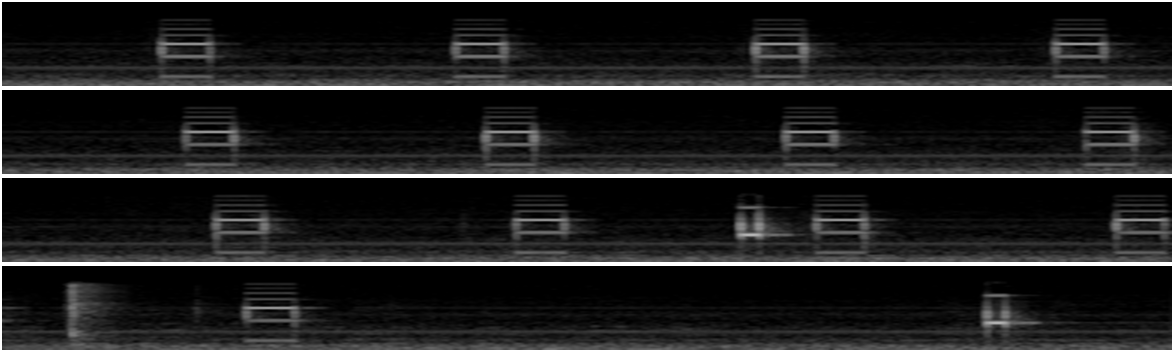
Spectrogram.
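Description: Patient monitor alarm tones beep regularly about once a second over a steady hum, with a few extra distinct alerts.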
